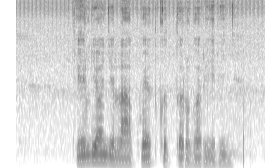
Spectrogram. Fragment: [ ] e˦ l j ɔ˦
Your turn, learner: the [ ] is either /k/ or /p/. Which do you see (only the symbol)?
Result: k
